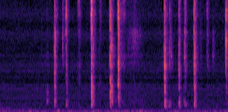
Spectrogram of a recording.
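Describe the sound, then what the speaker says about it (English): Keys clatter on a computer keyboard in irregular quick bursts of clicks, close and fairly quiet, with short pauses between runs of strokes and no talking. "Why am I having troubles typing today?"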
